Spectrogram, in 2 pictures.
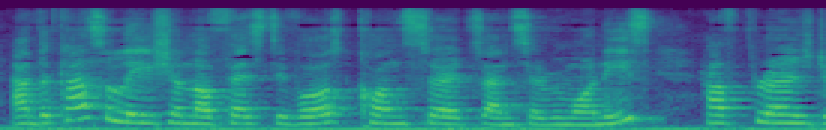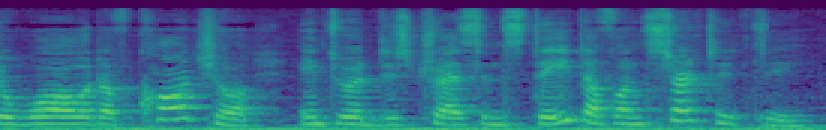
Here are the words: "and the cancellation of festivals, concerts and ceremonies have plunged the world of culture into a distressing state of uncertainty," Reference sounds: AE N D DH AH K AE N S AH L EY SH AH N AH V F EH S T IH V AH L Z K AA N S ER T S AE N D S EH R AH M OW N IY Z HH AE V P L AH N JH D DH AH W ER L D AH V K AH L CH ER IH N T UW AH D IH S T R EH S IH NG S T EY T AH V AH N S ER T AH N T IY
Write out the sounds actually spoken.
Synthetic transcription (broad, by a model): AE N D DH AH K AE N S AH L EY SH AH N AH V F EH S T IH V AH L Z K AA N S ER T S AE N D S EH R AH M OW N IY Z HH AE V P L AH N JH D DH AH W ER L D AH V K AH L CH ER IH N T UW AH D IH S T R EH S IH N S T EY T AH V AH N S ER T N T IY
